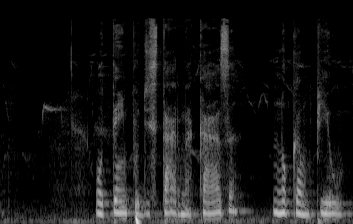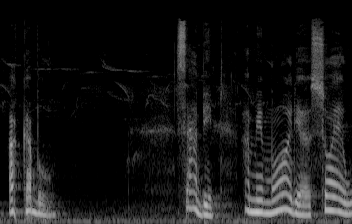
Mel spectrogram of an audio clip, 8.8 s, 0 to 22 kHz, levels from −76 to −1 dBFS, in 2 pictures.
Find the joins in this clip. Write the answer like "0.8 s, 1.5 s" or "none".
3.4 s, 6.6 s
